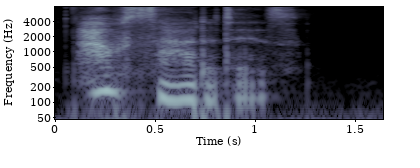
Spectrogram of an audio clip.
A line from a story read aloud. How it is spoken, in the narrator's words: murmured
